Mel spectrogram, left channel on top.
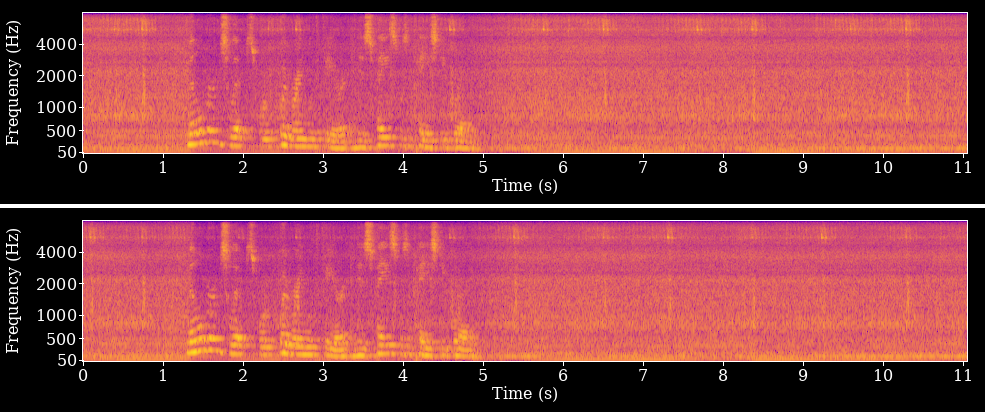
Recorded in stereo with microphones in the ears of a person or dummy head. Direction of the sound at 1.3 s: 10° left (ahead or behind).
